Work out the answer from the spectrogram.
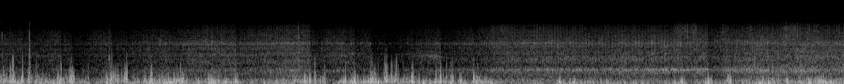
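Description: Suzuki Jimny's engine running at low revs as the 4x4 crawls across a grassy slope, heard from outside the vehicle, with heavy wind buffeting the microphone.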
